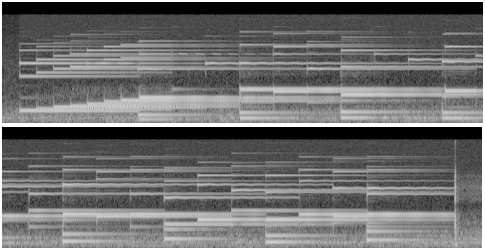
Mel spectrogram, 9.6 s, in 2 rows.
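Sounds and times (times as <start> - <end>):
chime: 0.2 - 9.4.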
